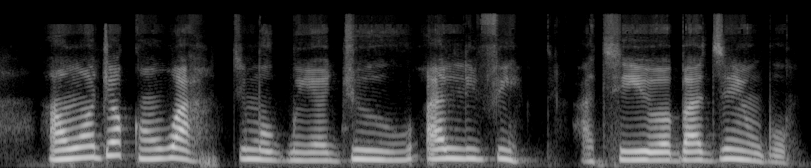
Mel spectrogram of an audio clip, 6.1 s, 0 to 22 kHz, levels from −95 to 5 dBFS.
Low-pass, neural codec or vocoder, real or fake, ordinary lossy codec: 14.4 kHz; none; real; Opus, 16 kbps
